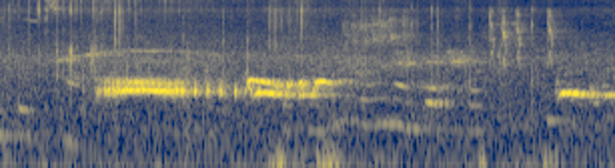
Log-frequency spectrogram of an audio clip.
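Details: Zebra dove cooing in short trilled, slightly wavering phrases, several in a row, while a person talks nearby and low rumbling noise runs underneath.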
